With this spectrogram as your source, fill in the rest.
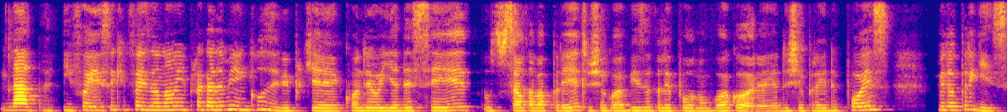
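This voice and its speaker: Her tone is dark and mellow. The woman speaks at a moderate pace with ordinary pitch variation. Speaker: vlogger. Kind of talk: casual vlog monologue. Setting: at home.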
